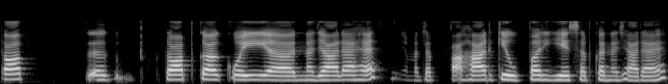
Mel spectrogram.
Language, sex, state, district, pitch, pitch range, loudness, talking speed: Hindi, female, Haryana, Rohtak, 215 Hz, 205-225 Hz, -16 LUFS, 135 wpm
